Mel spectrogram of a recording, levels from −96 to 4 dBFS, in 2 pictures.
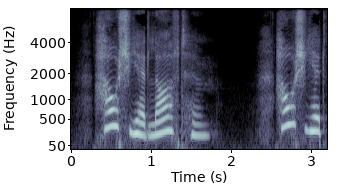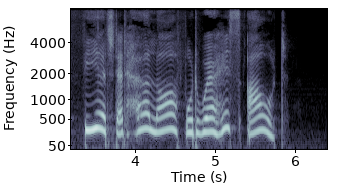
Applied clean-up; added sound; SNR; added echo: none; none; none; none.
